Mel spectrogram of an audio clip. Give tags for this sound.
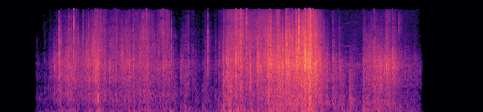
flip-page
paper-crumbling

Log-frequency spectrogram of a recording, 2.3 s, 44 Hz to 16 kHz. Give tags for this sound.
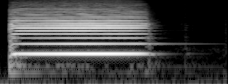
single-note
good-sounds
cello
multisample
neumann-U87
Fsharp4

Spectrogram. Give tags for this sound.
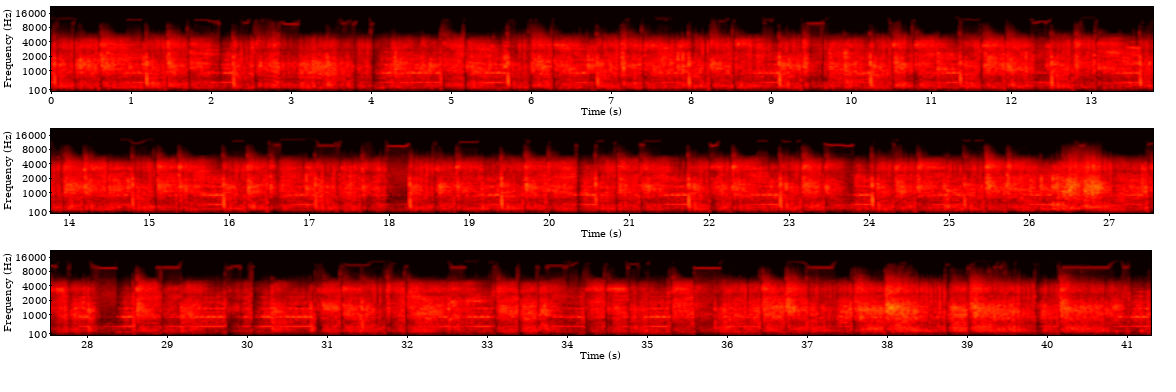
Chirping
Loop
Machine

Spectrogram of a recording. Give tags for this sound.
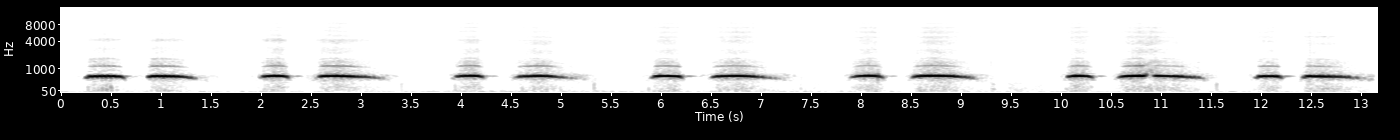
pigeon
birds
cooing
animals

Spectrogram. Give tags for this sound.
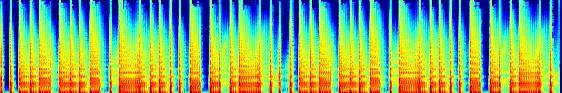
bassline
bpm
synthetic

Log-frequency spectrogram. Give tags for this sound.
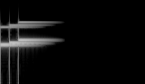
life
item
energy
game
pick-up
collect
object

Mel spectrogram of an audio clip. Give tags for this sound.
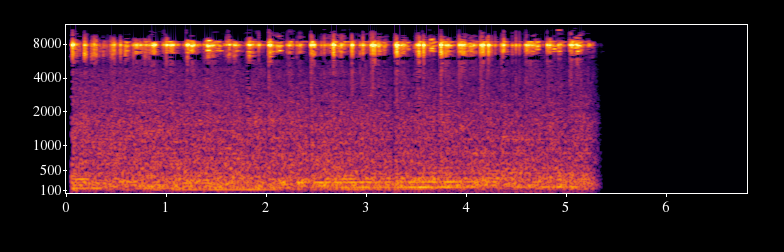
bells
magical

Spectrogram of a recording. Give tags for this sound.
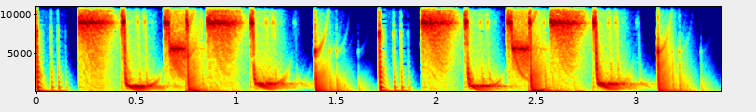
techno
tecno
minimal
electro
music
loop
house

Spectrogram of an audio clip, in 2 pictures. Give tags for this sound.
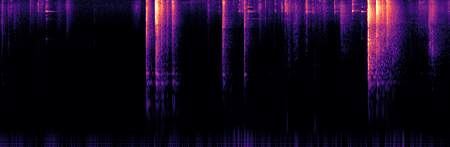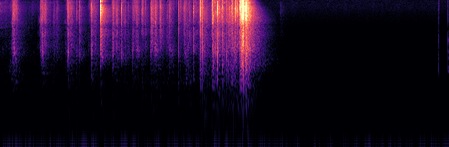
recording
hoop
domestic-sounds

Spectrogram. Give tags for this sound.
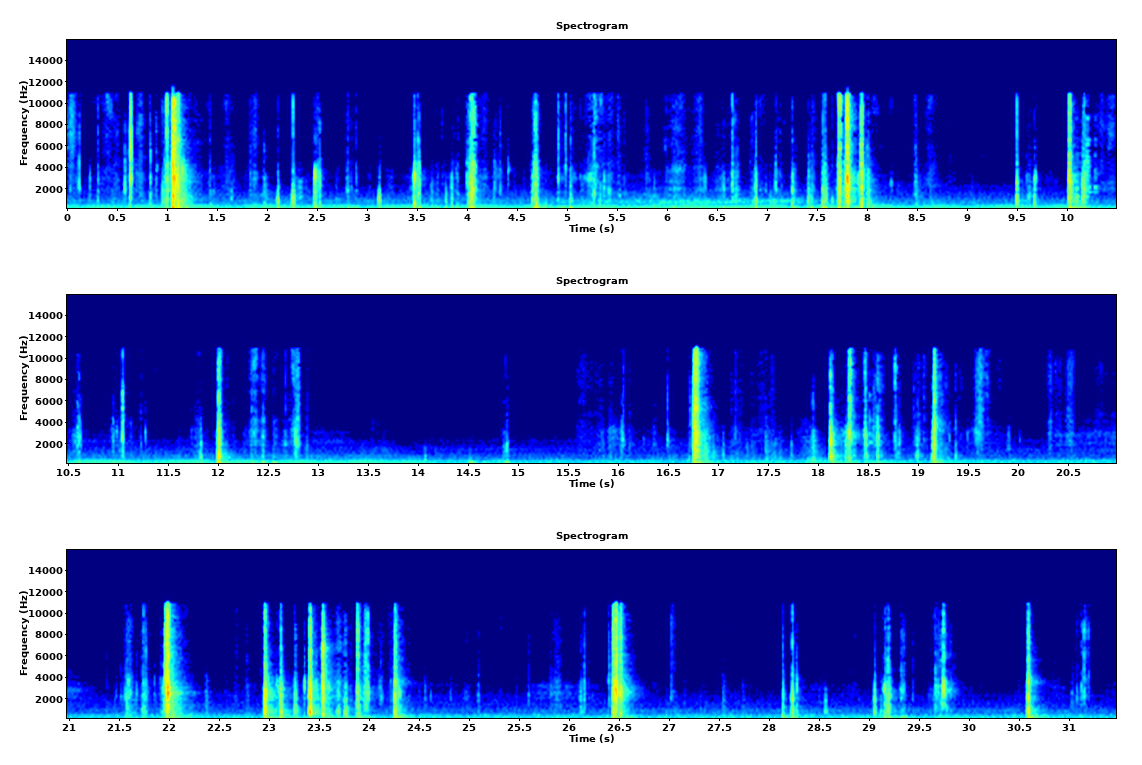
plug
electricity

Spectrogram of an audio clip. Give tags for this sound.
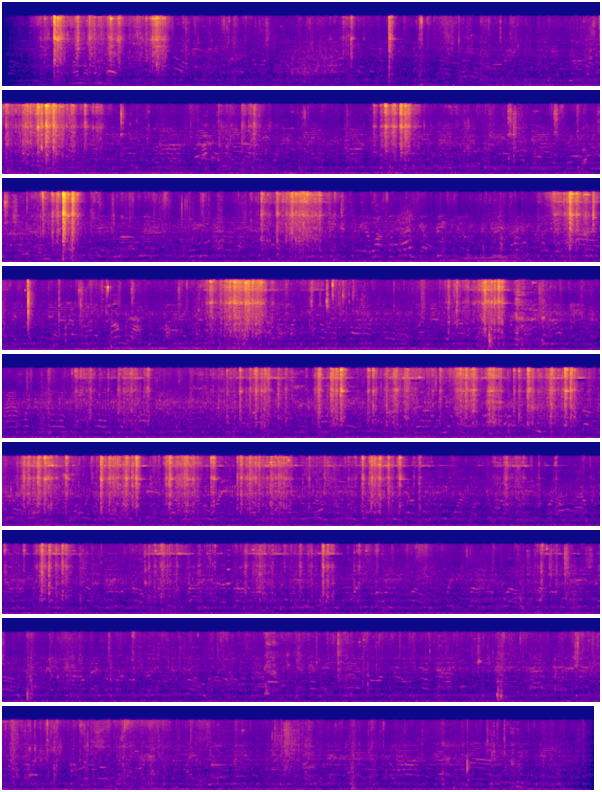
ambience
field-recording
hubbub
marketsquare
Poland
Szczepin
Wroclaw

